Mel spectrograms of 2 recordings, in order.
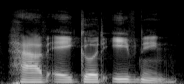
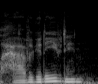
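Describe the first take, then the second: First: The phrase comes out broken and awkward. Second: The phrase flows out smoothly in one go. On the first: The speaker calls it wrong. "You're a freak if you say it like that" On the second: The speaker calls it right. "It should just be able to roll"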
